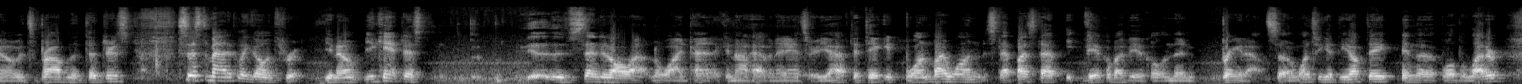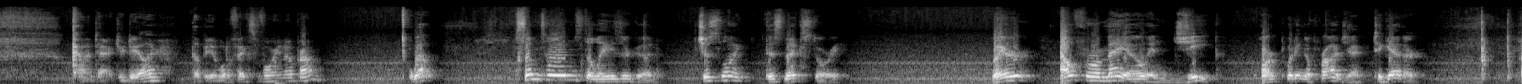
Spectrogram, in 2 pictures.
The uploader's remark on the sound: slight audio issues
